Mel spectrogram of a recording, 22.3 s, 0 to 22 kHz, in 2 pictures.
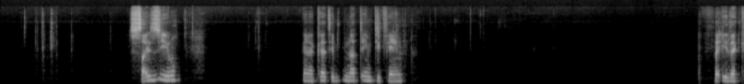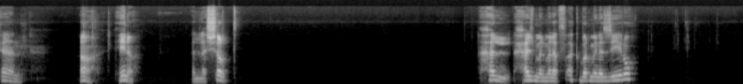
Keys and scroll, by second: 3.8 Up, 5.6 Return, 5.9 typing, 7.0 typing, 10.9 Up, 12.1-12.8 typing, 21.0 Down, 21.3 Down, 21.5 Down, 21.7 Down.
